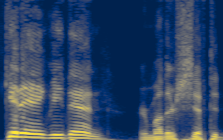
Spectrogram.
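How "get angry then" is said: high, loud dare; defiant girl. Acted. Stephanie daring the mother thing to get angry. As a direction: throw the dare back at her.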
